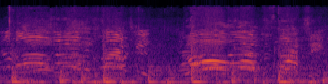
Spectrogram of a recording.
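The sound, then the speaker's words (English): A large crowd of protesters chants in loud, rhythmic unison that they are peaceful, voices rising and falling together in repeated bursts over a steady low rumble of the gathered mass. “the protesters chanted that they were peaceful”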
